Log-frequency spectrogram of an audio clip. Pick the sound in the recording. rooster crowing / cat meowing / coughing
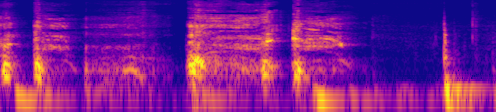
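coughing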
